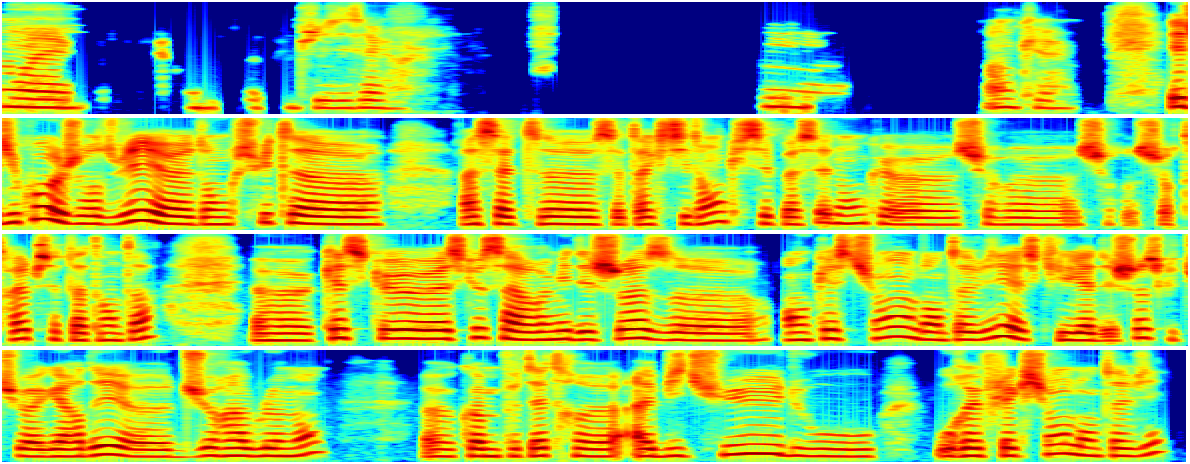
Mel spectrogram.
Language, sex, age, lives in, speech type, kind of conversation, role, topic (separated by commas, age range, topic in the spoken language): French, female, 25-29, France, conversation, podcast, host, Peux-tu raconter un retard qui, finalement, t’a évité un problème ?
